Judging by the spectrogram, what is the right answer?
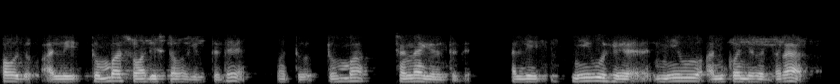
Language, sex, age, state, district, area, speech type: Kannada, male, 18-30, Karnataka, Davanagere, urban, conversation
